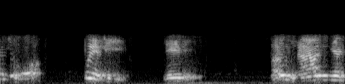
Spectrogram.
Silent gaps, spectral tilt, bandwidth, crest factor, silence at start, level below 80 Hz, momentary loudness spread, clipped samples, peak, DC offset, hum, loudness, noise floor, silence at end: none; -8 dB/octave; 4.2 kHz; 16 dB; 0 s; -50 dBFS; 16 LU; under 0.1%; 0 dBFS; under 0.1%; none; -16 LUFS; -53 dBFS; 0 s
